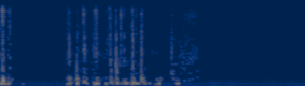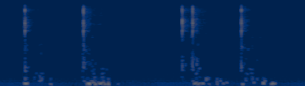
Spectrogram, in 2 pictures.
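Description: Quiet, crisp mouse clicks come in quick clustered bursts, pausing between groups, close and dry with no talking.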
